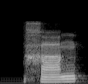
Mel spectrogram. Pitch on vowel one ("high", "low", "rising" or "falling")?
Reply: rising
